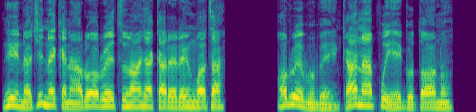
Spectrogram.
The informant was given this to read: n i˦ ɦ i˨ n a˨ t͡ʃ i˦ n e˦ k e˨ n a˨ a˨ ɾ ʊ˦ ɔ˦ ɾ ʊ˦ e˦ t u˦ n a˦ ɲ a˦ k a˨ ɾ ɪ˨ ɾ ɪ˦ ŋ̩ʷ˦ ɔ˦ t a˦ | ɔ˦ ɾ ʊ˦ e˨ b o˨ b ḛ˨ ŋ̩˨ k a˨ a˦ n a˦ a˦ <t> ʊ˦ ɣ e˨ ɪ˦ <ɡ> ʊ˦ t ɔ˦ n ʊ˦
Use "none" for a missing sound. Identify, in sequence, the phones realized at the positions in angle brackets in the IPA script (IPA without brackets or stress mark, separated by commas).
p, ɡ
